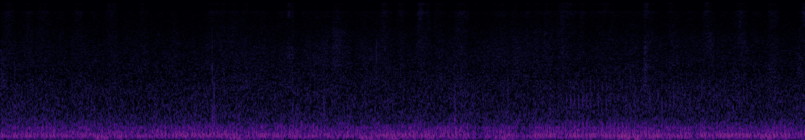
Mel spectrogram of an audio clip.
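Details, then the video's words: Domestic cat purring: a soft, low, continuous rumbling hum held steadily throughout, quiet against faint background hiss, with no other clear sounds. "the cat making a purr sound"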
